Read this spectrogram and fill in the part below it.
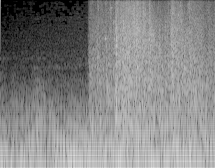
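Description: A heavy truck engine rumbles.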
